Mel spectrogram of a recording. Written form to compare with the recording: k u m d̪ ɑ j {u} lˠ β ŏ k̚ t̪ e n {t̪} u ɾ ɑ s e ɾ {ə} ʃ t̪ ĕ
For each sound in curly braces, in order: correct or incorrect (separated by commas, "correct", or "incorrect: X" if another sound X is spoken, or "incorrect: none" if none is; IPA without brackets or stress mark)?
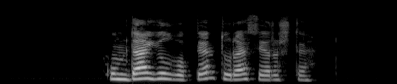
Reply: correct, correct, correct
